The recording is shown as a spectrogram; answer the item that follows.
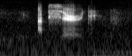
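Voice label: "absurd", USA, male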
